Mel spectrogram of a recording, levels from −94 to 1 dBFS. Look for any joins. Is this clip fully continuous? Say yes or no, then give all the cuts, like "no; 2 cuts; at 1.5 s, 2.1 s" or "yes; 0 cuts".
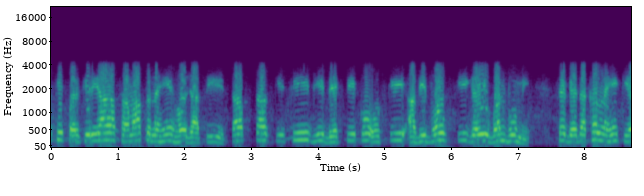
yes; 0 cuts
